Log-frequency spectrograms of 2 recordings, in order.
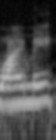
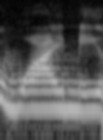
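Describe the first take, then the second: First: It is asked in a matter-of-fact, curious tone. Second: It is asked in a self-pitying, angry tone.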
